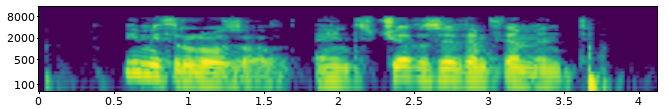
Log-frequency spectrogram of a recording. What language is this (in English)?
Kabyle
